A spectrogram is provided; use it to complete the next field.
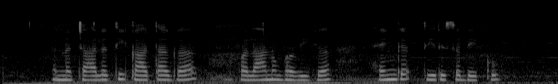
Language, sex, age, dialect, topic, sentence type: Kannada, female, 18-24, Northeastern, banking, question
